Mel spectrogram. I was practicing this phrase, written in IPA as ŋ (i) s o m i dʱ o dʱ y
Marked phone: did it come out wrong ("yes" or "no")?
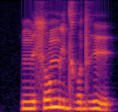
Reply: yes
